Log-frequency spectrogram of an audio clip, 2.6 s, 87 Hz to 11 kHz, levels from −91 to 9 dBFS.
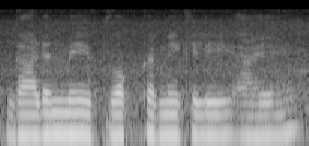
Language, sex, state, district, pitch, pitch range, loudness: Hindi, male, Maharashtra, Mumbai Suburban, 125 Hz, 125-130 Hz, -15 LUFS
